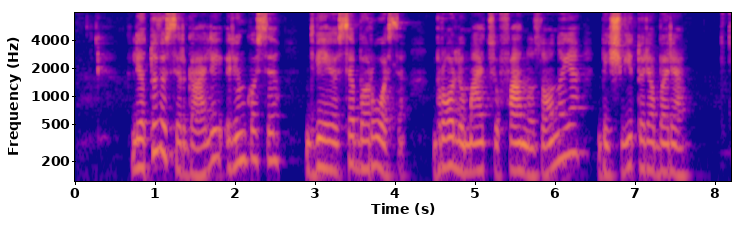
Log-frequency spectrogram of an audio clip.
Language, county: Lithuanian, Vilnius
